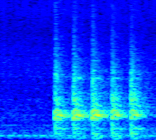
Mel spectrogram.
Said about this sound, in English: But how about the next day, the man goes out visiting with his church and he knocks on the door and it's that policeman's door.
